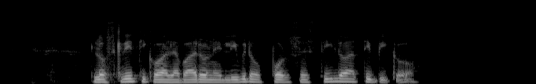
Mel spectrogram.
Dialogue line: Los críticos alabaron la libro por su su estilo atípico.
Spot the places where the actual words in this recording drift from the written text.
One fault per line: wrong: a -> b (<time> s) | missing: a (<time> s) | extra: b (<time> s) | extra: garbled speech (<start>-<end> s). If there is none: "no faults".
wrong: la -> el (2.1 s)
missing: su (3.0 s)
